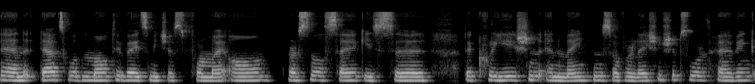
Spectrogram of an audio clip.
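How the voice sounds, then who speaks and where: A woman with a Polish accent speaks at a moderate pace and medium pitch, her dark, mellow tone held in monotone, flat intonation. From Poland. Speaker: sex therapist. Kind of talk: podcast interview.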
